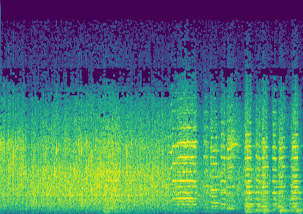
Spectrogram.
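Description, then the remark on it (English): A crowd at the Coconut Grove applauds loudly and steadily for a few seconds as a dance ends, then the clapping gives way as band music begins to play. “And now, as the dance ends, the crowd applauds.”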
